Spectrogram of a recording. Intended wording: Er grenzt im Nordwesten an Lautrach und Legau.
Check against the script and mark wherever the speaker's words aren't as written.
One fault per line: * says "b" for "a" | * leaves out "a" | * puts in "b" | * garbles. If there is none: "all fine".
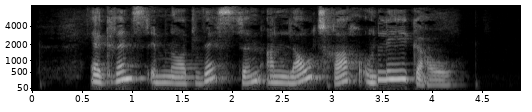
all fine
